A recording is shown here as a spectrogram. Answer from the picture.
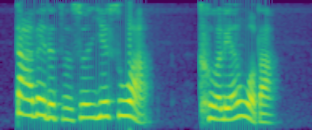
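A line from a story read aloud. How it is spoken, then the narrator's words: Loud shout. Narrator (Chinese): 他 大声的喊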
